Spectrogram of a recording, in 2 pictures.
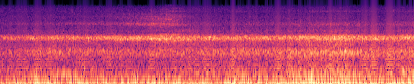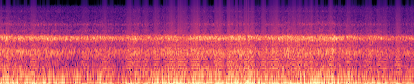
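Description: Wind buffeting the microphone of a camera on a moving bicycle, a heavy uneven rumble, with a steady mid-pitched hum from the ride over a damp road underneath. A brief brighter sound comes about two seconds in.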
